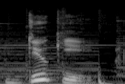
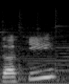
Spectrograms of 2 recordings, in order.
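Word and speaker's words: Dukey: Dookie. Oh, it's pronounced Dookie, not Ducky?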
